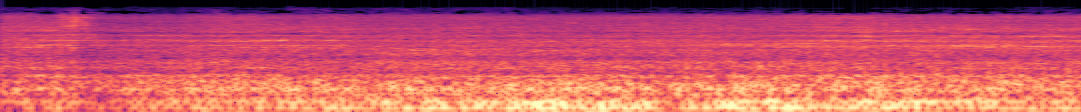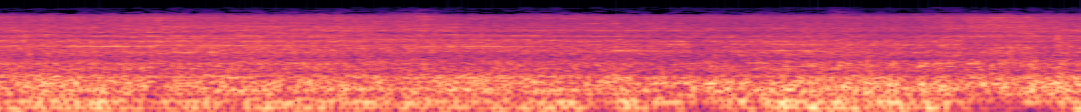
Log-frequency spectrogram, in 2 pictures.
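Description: Double-stack intermodal well cars rolling past on the rails: a steady, loud rumble and rattle of steel wheels on track, with a faint high wheel squeal.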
